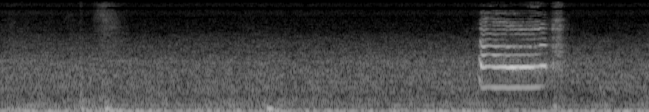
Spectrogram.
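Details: Domestic cat in labour, having contractions, gives a single loud harmonic meow near the end, steady and slightly rising, after a faint earlier squeak, over low indoor room hum.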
